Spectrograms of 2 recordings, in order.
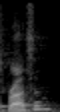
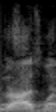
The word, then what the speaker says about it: Brosnan: Pierce Bronson? Brosnan? Brosnan. 1.5 Okay, so I said his name wrong.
